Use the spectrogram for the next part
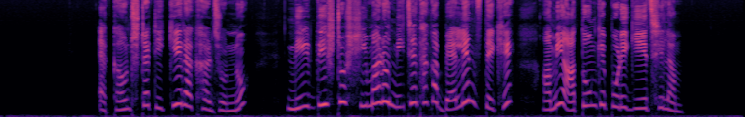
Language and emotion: Bengali, fearful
